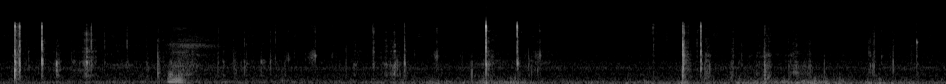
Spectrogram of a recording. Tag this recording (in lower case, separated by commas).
outside, urban or man-made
